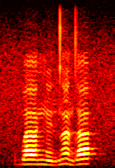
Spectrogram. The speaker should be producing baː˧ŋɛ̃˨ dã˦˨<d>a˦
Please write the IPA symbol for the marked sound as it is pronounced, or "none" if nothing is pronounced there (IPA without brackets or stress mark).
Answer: d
